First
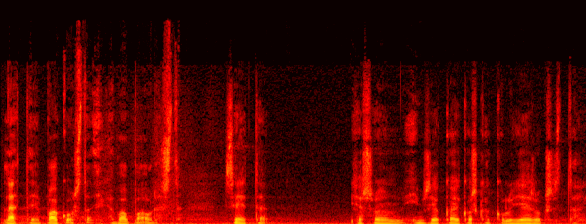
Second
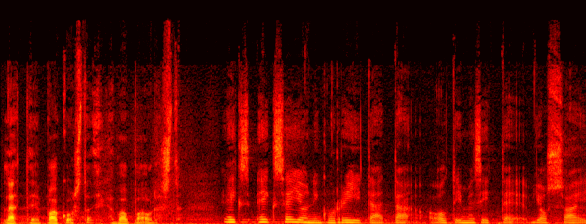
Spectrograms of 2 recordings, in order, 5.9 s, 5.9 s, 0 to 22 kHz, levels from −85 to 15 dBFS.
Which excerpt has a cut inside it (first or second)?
second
